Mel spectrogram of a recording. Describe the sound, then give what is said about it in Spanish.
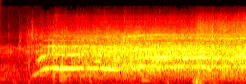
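Loud audience applause for a speaker after her talk swells in after a brief quiet moment and holds steady, with sustained whistles and cheering ringing out above the dense clapping. “Fuerte el aplauso para Majo Arroyo”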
